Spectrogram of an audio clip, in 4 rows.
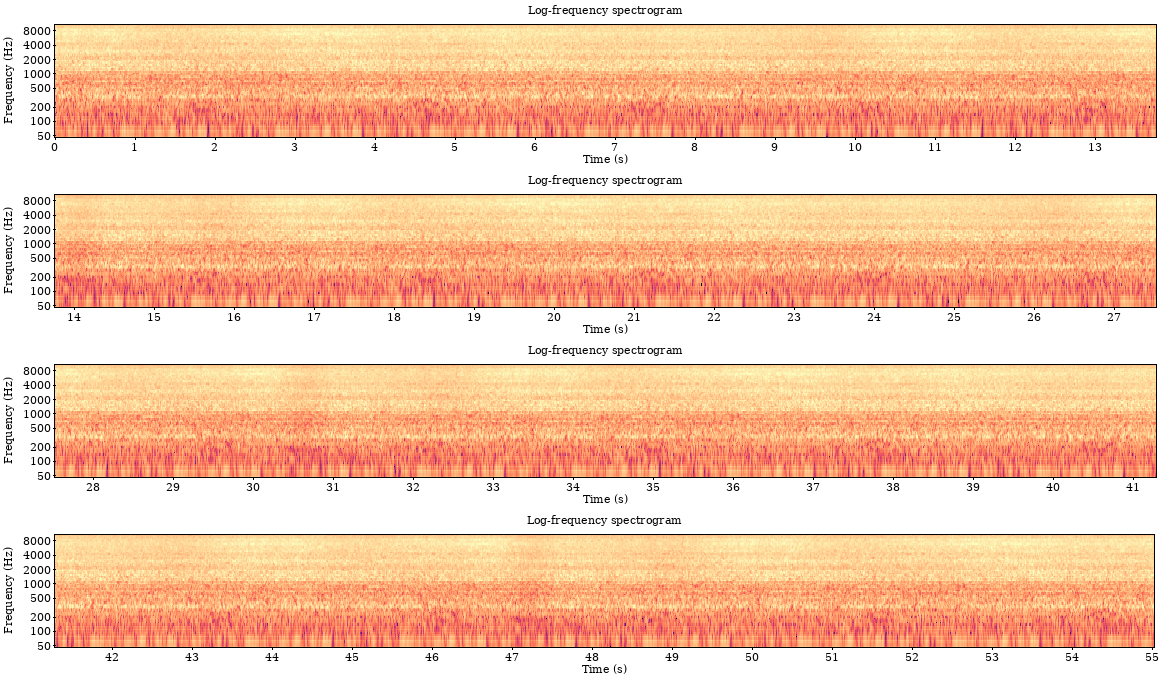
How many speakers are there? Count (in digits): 0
